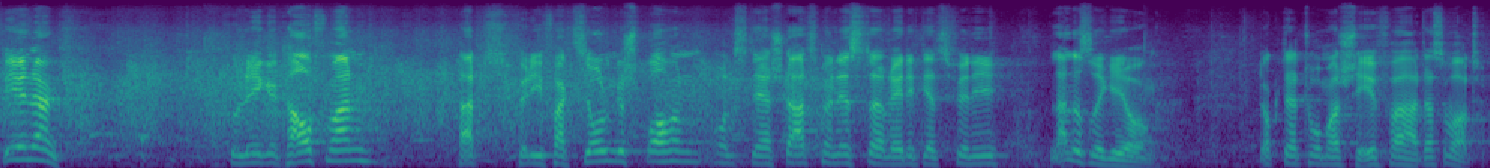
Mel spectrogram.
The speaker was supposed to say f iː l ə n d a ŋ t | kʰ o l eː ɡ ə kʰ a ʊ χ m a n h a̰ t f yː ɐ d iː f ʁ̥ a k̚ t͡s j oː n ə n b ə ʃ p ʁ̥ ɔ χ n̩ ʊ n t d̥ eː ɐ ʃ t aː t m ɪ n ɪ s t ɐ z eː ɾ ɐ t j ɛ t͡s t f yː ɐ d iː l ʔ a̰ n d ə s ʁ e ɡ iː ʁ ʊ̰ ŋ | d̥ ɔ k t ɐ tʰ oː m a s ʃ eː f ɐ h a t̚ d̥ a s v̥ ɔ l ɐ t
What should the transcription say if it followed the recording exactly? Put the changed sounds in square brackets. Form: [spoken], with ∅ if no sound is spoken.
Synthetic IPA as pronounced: f iː l ə n d a ŋ [k] | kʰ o l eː ɡ ə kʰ a ʊ [f] m a n h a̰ t f yː ɐ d iː f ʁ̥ a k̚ t͡s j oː n ə n [ɡ] ə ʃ p ʁ̥ ɔ χ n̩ ʊ n t d̥ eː ɐ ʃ t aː [t͡s] m ɪ n ɪ s t ɐ [ʁ] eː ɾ [ə] t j ɛ t͡s t f yː ɐ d iː l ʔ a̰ n d ə s ʁ e ɡ iː ʁ ʊ̰ ŋ | d̥ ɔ k t ɐ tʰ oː m a s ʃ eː f ɐ h a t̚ d̥ a s v̥ ɔ [∅] ɐ t

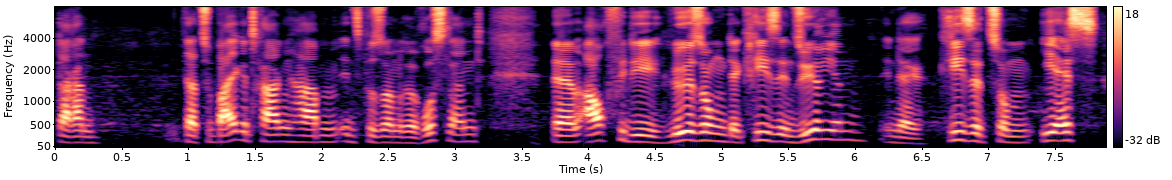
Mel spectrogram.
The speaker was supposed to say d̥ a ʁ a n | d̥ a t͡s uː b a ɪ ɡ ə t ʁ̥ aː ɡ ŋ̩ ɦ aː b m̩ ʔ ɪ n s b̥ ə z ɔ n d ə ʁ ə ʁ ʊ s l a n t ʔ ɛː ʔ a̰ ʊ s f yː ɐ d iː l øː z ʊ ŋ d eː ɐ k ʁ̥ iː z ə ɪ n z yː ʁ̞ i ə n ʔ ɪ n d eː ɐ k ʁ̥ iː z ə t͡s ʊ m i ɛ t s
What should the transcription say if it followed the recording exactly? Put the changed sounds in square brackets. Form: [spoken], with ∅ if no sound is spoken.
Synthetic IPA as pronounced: d̥ a ʁ a n | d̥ a t͡s uː b a ɪ ɡ ə t ʁ̥ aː ɡ ŋ̩ ɦ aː b m̩ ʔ ɪ n s b̥ ə z ɔ n d ə ʁ ə ʁ ʊ s l a n t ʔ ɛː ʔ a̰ ʊ [x] f yː ɐ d iː l øː z ʊ ŋ d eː ɐ k ʁ̥ iː z ə ɪ n z yː ʁ̞ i ə n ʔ ɪ n d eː ɐ k ʁ̥ iː z ə t͡s ʊ m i ɛ [∅] s

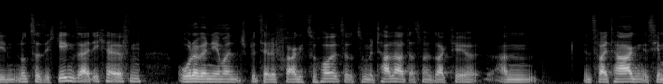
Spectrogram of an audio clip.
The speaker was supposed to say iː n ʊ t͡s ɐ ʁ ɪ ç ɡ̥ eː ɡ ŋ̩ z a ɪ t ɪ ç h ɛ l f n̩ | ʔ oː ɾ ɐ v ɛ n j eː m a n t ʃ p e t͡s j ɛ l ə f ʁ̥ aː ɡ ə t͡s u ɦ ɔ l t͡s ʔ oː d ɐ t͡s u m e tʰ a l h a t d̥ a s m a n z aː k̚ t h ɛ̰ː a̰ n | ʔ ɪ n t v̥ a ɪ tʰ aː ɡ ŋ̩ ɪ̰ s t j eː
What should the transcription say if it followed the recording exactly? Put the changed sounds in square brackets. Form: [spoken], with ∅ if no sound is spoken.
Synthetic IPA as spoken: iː n ʊ t͡s ɐ [z] ɪ ç ɡ̥ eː ɡ ŋ̩ z a ɪ t ɪ ç h ɛ l f n̩ | ʔ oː ɾ ɐ v ɛ n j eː m a n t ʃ p e t͡s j ɛ l ə f ʁ̥ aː ɡ ə t͡s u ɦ ɔ l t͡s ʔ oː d ɐ t͡s u m e tʰ a l h a t d̥ a s m a n z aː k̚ t h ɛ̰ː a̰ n | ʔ ɪ n [t͡s] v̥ a ɪ tʰ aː ɡ ŋ̩ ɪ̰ s t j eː

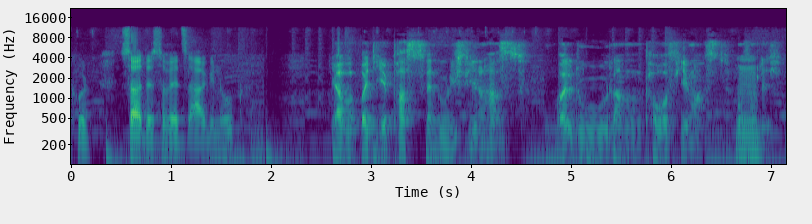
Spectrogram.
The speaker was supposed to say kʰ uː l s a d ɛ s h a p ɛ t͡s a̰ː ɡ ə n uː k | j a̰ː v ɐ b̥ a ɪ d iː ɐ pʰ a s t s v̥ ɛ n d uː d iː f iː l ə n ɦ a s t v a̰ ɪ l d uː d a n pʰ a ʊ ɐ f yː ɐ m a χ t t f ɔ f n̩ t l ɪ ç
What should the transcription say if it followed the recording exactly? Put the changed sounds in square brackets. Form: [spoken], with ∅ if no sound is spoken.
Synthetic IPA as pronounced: kʰ uː l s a d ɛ s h a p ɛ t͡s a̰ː ɡ ə n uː k | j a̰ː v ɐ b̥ a ɪ d iː ɐ pʰ a s t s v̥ ɛ n d uː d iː f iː l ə n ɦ a s t v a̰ ɪ l d uː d a n pʰ a ʊ ɐ f [iː] ɐ m a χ [s] t [h] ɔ f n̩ t l ɪ ç

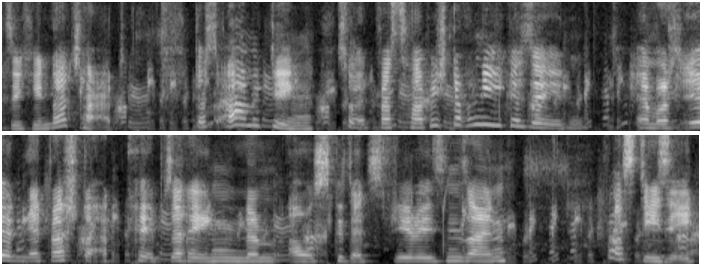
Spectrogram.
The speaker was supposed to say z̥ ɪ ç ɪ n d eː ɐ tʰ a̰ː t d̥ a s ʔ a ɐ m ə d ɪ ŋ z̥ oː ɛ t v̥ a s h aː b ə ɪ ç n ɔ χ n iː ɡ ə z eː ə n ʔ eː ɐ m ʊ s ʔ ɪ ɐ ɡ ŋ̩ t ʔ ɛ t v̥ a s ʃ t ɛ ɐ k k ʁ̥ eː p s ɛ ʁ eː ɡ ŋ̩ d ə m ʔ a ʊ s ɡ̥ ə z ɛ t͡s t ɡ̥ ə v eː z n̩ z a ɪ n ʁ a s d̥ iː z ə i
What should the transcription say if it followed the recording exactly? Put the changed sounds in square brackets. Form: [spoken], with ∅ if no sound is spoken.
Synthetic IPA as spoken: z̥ ɪ ç ɪ n d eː ɐ tʰ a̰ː t d̥ a s ʔ a ɐ m ə d ɪ ŋ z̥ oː ɛ t v̥ a s h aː b ə ɪ ç n ɔ χ n iː ɡ ə z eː ə n ʔ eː ɐ m ʊ s ʔ ɪ ɐ ɡ ŋ̩ t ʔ ɛ t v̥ a s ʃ t [a] ɐ k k ʁ̥ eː p s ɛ ʁ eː ɡ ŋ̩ d ə m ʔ a ʊ s ɡ̥ ə z ɛ t͡s t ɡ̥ ə v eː z n̩ z a ɪ n [v] a s d̥ iː z ə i

